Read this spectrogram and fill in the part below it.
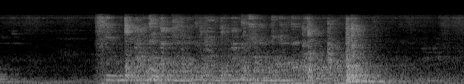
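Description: Elevator doors slide shut with a thud.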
